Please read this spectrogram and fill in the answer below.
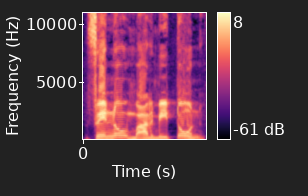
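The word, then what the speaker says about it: phenobarbitone: था long acting इसके अंदर का एग्जांपल है फेनो बार्बी टोन फेनो पी एच ई एन ओ फेनो और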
